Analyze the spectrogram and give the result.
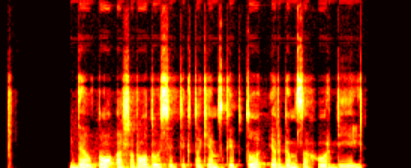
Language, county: Lithuanian, Vilnius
